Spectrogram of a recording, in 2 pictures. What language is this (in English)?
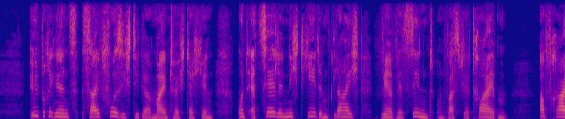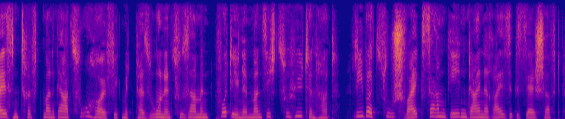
German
